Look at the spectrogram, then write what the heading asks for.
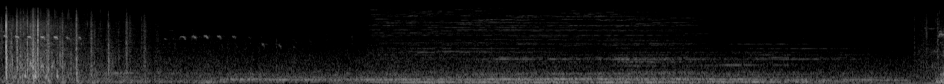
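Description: A bird takes off with a burst of flapping wings at the start, followed by a softer flutter, then a long low rumbling hum and high whine carry on steadily underneath.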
